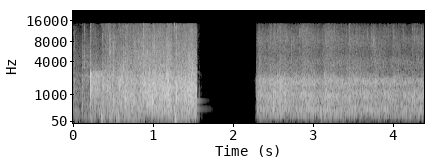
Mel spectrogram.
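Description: Steady, dense applause from an audience at the FrostCon conference welcoming a speaker to a talk, a broad crackle of many hands clapping, cuts off abruptly for a moment of silence, then resumes at a similar level.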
